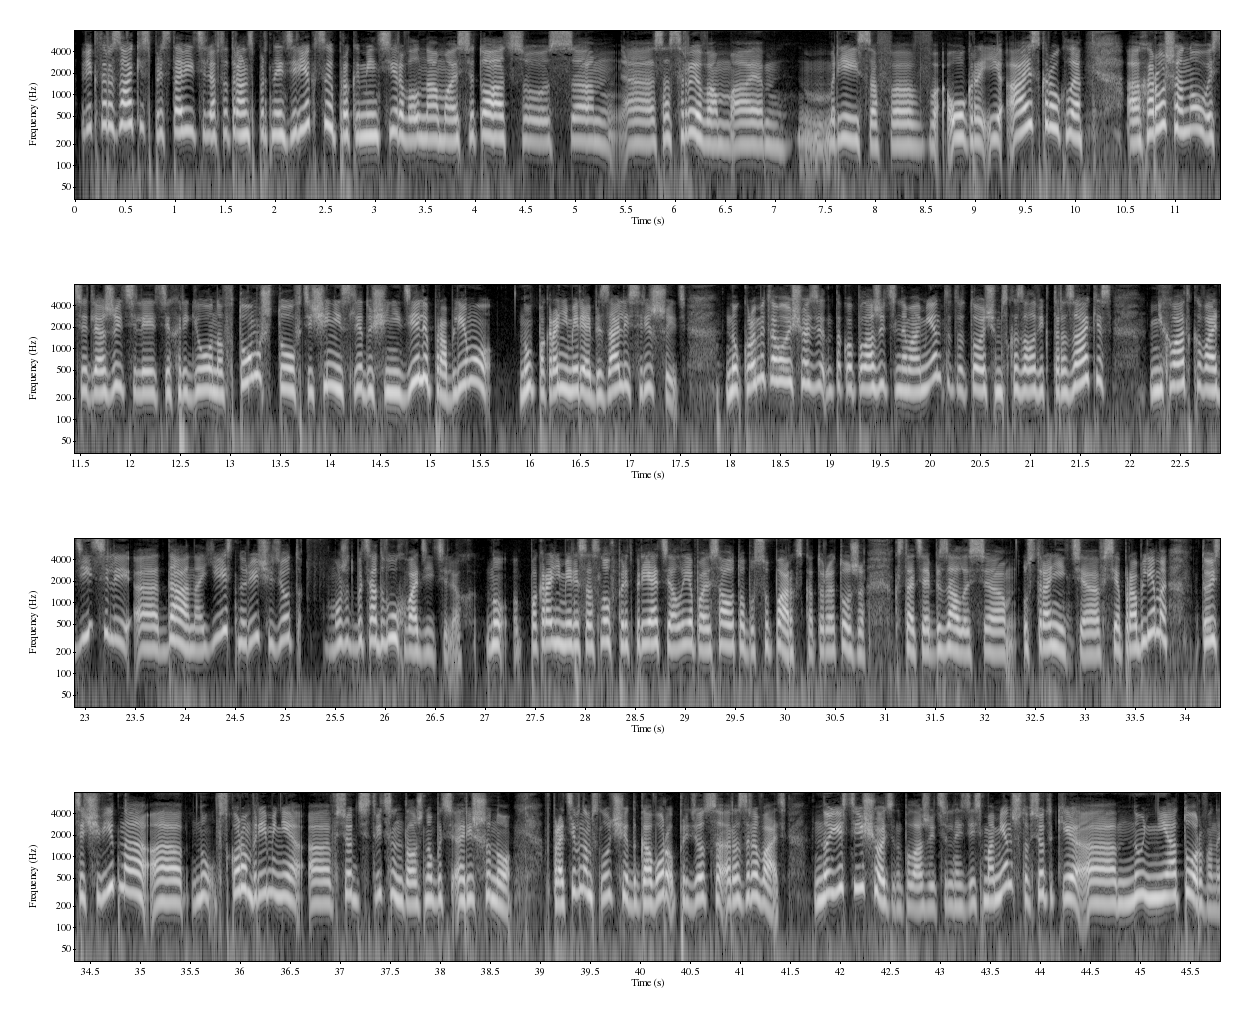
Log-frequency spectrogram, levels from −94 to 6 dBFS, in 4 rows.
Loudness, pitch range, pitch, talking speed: -19 LUFS, 225-285 Hz, 255 Hz, 155 wpm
